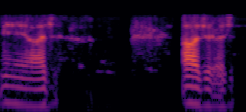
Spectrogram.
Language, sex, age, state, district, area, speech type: Nepali, male, 18-30, West Bengal, Kalimpong, rural, conversation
